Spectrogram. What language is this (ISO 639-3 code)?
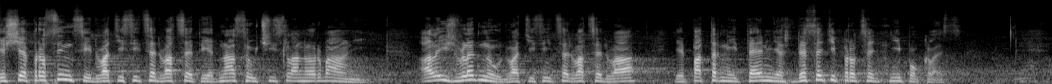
ces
